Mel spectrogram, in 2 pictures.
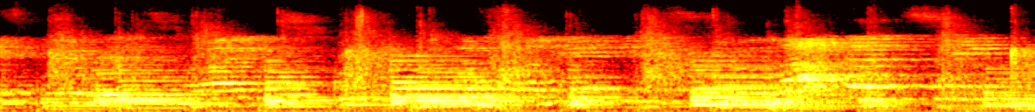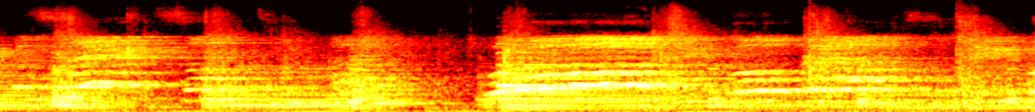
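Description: Live solo female singing with grand piano accompaniment, the voice's pitch wavering in vibrato. About two-thirds of the way through, the voice swells to a loud, sustained phrase over the piano.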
